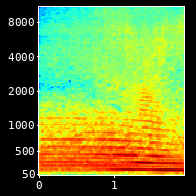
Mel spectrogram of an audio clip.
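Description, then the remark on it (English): A small propeller plane's engine drones steadily and loudly, its buzzing hum rising slightly in pitch partway through as it revs, with no voices present. The plane is at an improvised airstrip in an area with no roads and carries sacks of jagua fruit on an hour-long flight to Medellin. “With no roads, the only way to send the jagua for processing is an hour-long flight by small plane to Medellin.”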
